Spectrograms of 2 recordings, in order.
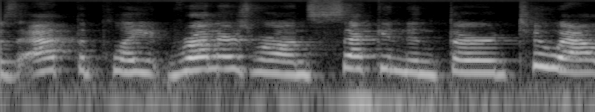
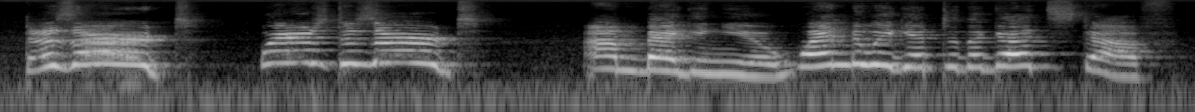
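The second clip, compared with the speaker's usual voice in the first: outraged tooth; 6 semitones higher, 4 dB louder than usual. A narrator's reading. Tooth complains about vegetables.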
